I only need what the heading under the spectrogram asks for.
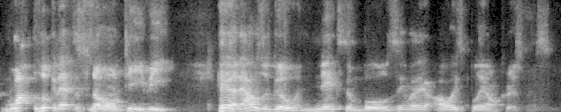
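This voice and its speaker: A man's voice: mid-range voice, fairly quick. An American man hosting a sports livestream in casual, slangy talk, giving blunt opinions and repeating phrases for emphasis. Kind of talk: casual live sports commentary, opinionated chat.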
